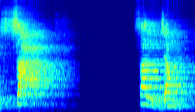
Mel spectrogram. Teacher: इस सलजम वाले सा को तालु से बोलते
